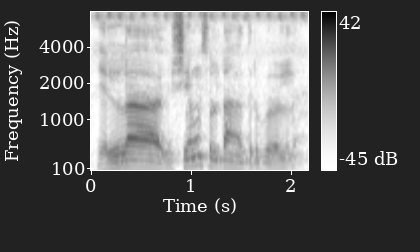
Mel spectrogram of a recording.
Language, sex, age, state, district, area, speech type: Tamil, male, 30-45, Tamil Nadu, Mayiladuthurai, rural, spontaneous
